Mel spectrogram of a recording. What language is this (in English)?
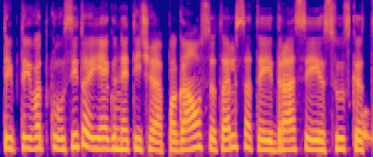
Lithuanian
